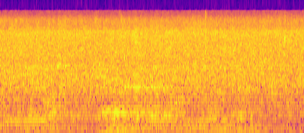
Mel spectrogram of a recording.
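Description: Steady hiss, with a faint low voice sounding from about a second in until near the end.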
